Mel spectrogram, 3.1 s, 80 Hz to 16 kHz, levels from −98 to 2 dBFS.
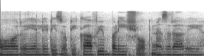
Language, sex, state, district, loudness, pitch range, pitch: Hindi, female, Haryana, Rohtak, -19 LUFS, 180-185 Hz, 180 Hz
